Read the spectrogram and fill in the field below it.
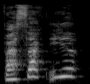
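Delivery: high, loud, astonished question; agitated cry. A narrator's reading. Jakob reacting to his sons' news, agitated cry. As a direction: call out in sudden agitation. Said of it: "rief Jakob erregt".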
